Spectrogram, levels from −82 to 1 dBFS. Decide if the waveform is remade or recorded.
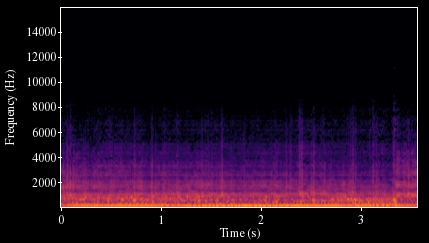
remade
